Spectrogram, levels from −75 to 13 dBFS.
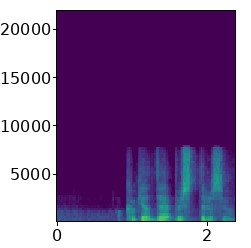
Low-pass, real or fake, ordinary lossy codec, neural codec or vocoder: none; fake; none; codec, 16 kHz, 0.3 kbps, FocalCodec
